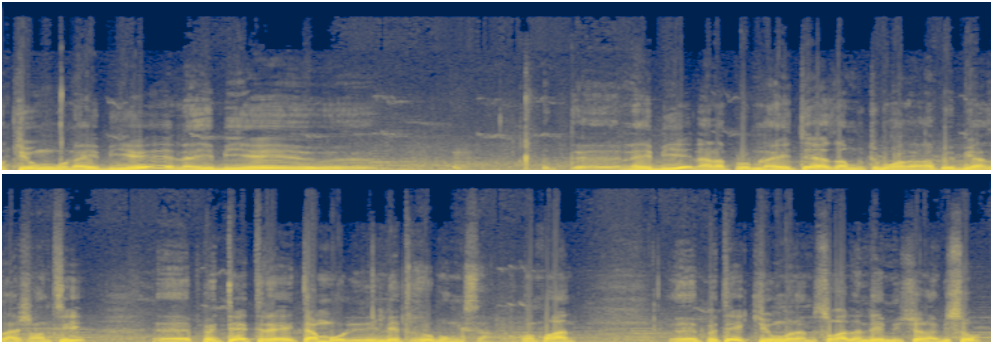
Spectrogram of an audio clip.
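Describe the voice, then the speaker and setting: A man's voice: mid-range voice, animated, a little fast, mellow, soft background music. A man who leads a community of customary chiefs answers interview questions, speaking emphatically and checking often that he is understood. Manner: emphatic, often repeats "vous comprenez?". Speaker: president of a traditional chiefs' community.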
